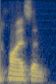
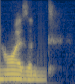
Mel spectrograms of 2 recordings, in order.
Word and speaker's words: Hsieh: Heisen. His name is spelled H-S-I-E-H, Tony Heisen.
